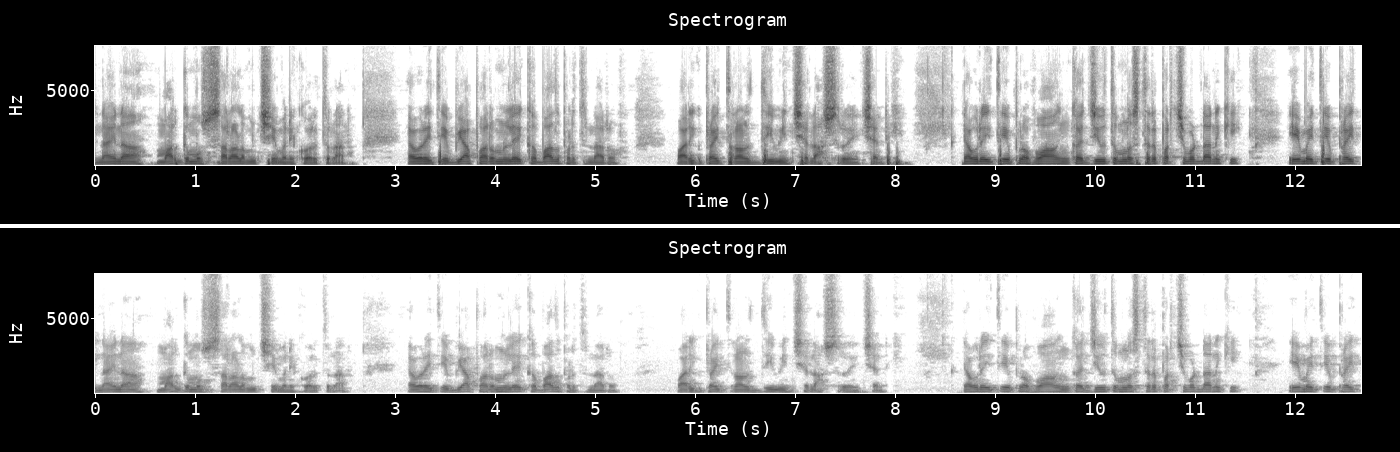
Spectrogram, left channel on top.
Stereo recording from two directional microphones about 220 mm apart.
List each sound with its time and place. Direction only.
0.0 s speech: 40° left (ahead or behind)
